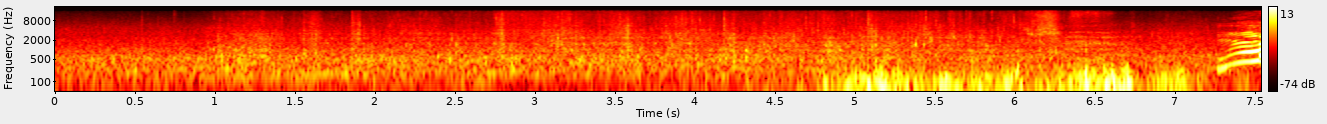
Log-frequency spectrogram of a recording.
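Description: Water splashes as a man swims.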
